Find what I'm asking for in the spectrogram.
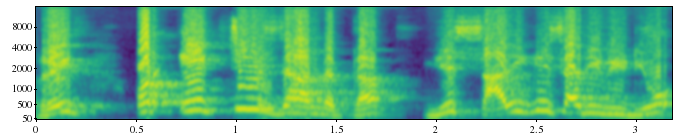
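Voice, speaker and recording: A man is speaking. His pitch swings very widely. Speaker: digital marketing trainer. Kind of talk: online class tutorial.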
